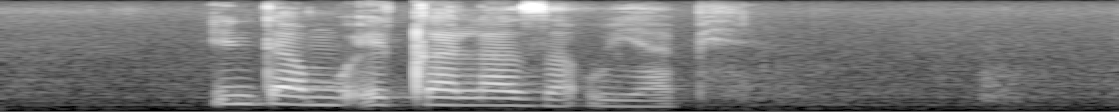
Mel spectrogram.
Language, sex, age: Zulu, female, 21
